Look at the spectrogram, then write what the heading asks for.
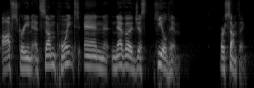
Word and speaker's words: Neva: The elderly Namekian Neva, or Neba as some are pronouncing it, appeared to be the one who unlocked the form for Goku through magic.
